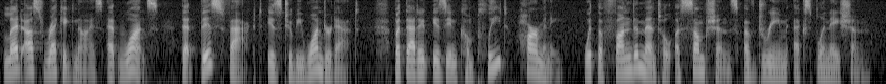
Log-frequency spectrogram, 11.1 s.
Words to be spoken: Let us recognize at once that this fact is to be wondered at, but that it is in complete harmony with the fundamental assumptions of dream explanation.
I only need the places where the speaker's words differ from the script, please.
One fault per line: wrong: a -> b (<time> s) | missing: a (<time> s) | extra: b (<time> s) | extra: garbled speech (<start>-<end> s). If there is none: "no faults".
no faults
